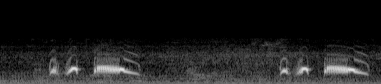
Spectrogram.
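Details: Cooing of a spotted dove, played to lure birds: two quick soft notes lead into a drawn-out, downward-sliding coo, given twice with a pause between.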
